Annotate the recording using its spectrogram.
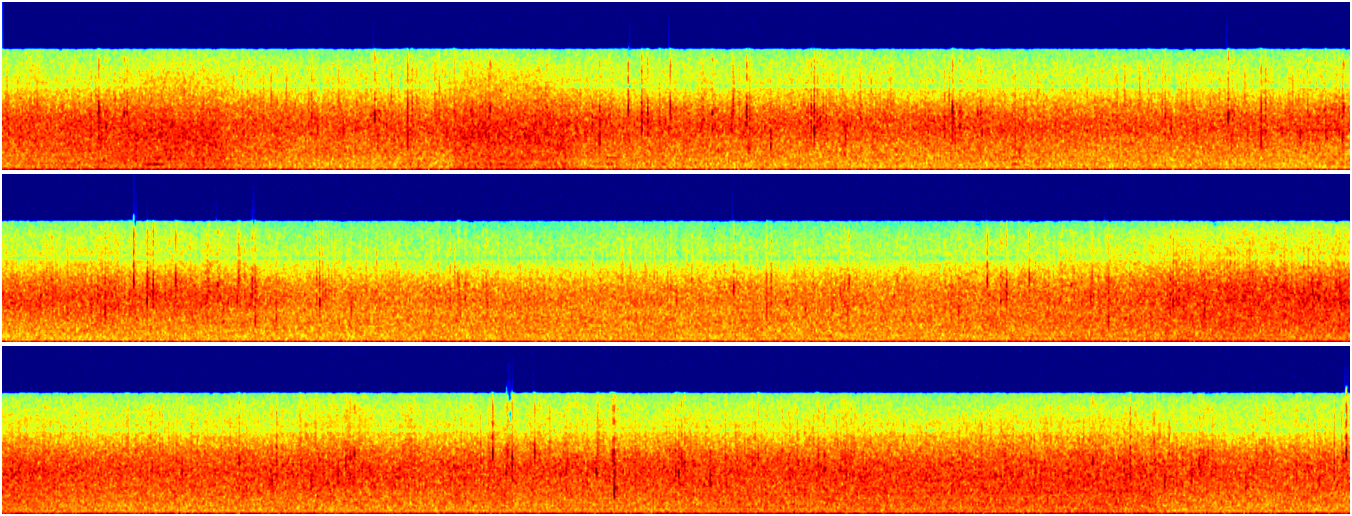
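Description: An old car engine revs up and drops as gears change.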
